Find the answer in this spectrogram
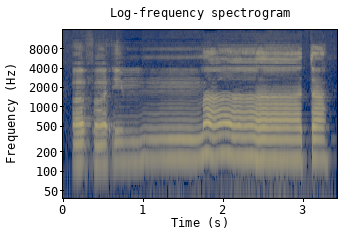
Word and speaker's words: أفإن مات: You know, the first excessive Alif will be dropped, but the second word Mata, this Alif will be pronounced.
